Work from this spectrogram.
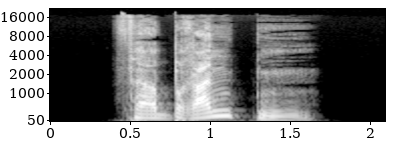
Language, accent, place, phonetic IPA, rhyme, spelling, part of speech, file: German, Germany, Berlin, [fɛɐ̯ˈbʁantn̩], -antn̩, verbrannten, adjective / verb, De-verbrannten.ogg
- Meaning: inflection of verbrannt: 1. strong genitive masculine/neuter singular 2. weak/mixed genitive/dative all-gender singular 3. strong/weak/mixed accusative masculine singular 4. strong dative plural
